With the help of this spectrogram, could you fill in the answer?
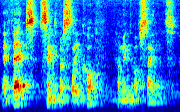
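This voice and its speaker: A man's voice: lowish voice, animated, measured pace. A man reading stage directions as scripted narration for a drama. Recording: very echoey, distant, faint noise.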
